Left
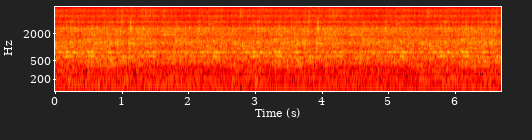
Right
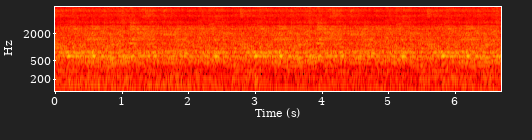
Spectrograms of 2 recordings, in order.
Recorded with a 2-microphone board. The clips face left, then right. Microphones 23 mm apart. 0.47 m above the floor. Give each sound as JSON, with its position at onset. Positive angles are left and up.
{"t": 0.0, "sound": "running water", "side_deg": 55, "distance_m": 1.7}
